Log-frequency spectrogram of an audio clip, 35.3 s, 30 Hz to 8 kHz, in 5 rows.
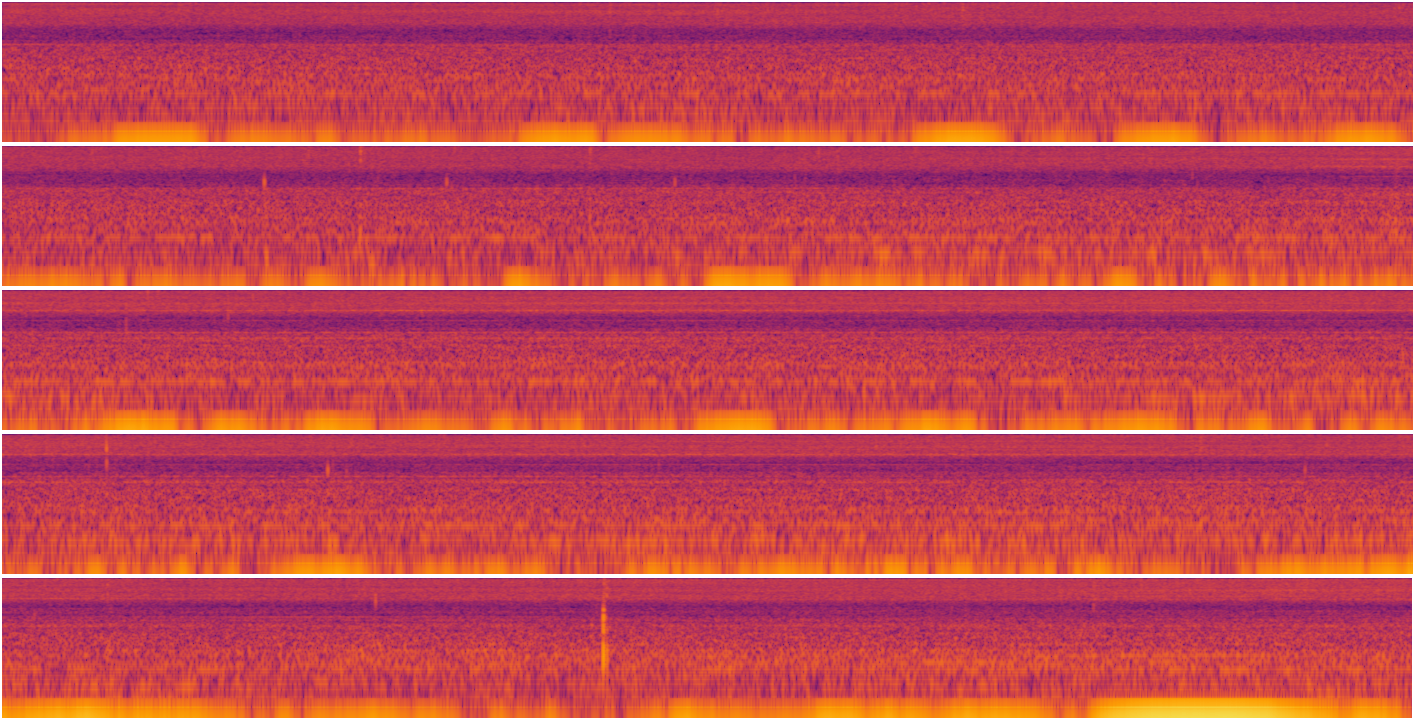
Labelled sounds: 24.5	25.5	vessel noise, 0.12 to 8.0 kHz

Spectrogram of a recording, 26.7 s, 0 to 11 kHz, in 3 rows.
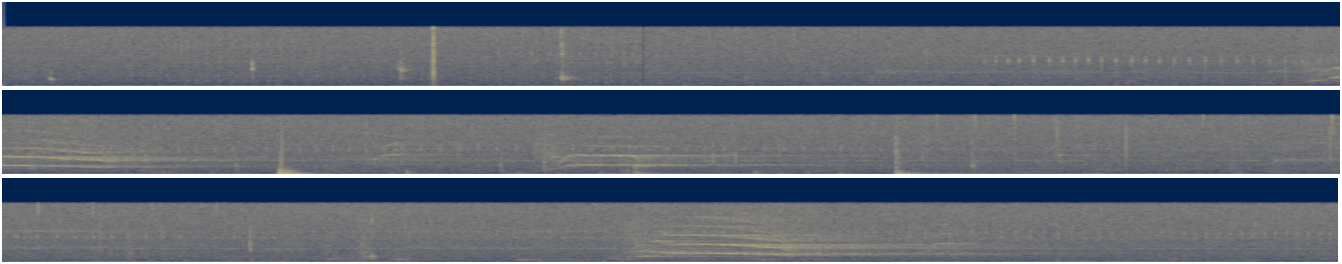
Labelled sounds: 8.6	9.8	killer whale, southern Alaska resident, 0.46 to 8.0 kHz
11.2	11.8	killer whale, southern Alaska resident, 0.88 to 4.4 kHz
12.4	13.3	killer whale, southern Alaska resident, 0.37 to 5.7 kHz
15.9	16.4	killer whale, southern Alaska resident, 1.1 to 4.1 kHz
17.2	17.9	killer whale, southern Alaska resident, 0.28 to 2.3 kHz
19.8	20.7	killer whale, southern Alaska resident, 0 to 1.0 kHz
21.2	23.2	killer whale, southern Alaska resident, 0 to 8.0 kHz

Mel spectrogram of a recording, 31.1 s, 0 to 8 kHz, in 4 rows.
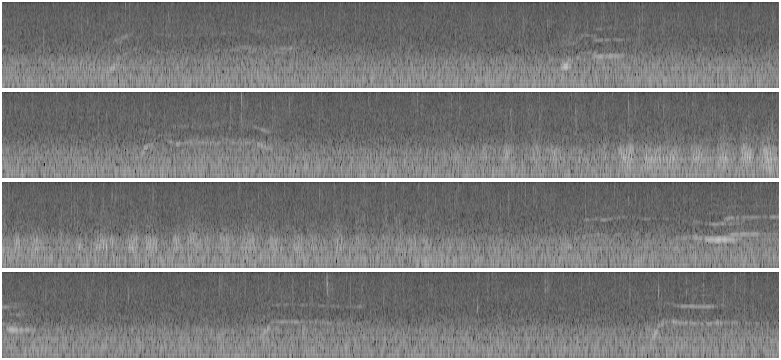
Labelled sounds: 1.5	2.9	humpback whale, 1.2 to 2.9 kHz
5.9	6.3	humpback whale, 1.0 to 3.3 kHz
9.4	10.0	humpback whale, 1.1 to 2.8 kHz
21.3	21.9	humpback whale, 0.97 to 2.5 kHz
22.3	23.6	humpback whale, 0.81 to 2.5 kHz
26.0	26.8	humpback whale, 1.2 to 2.7 kHz
29.9	30.6	humpback whale, 1.1 to 3.8 kHz

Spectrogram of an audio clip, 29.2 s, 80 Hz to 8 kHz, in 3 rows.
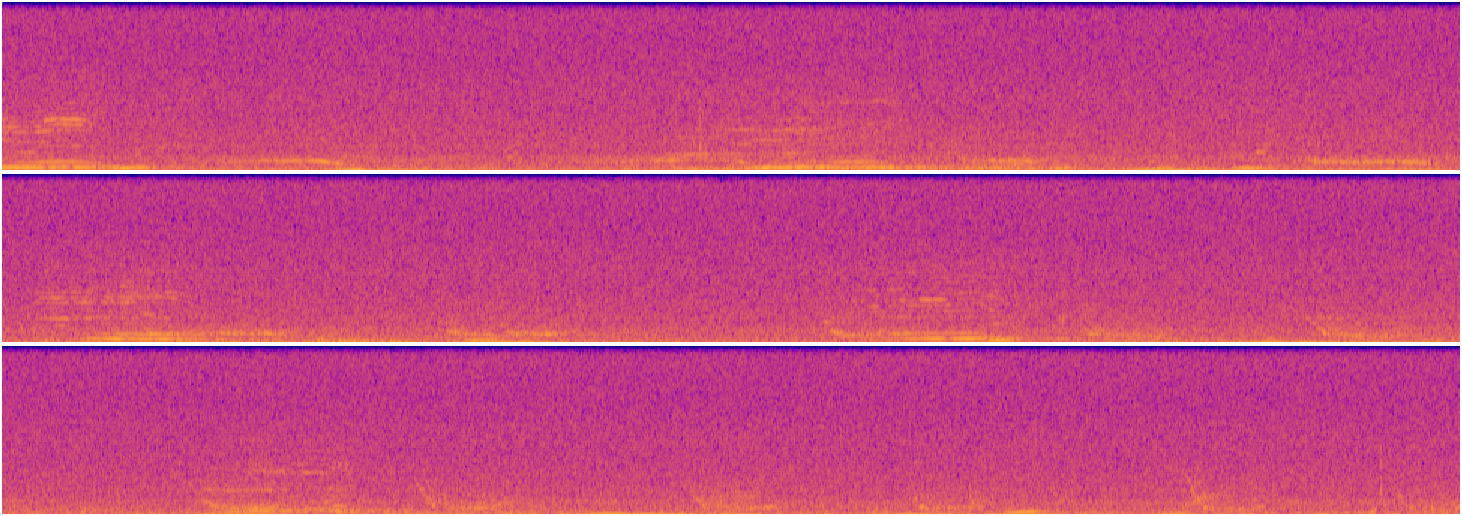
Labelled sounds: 0.2	0.6	humpback whale, 1.9 to 2.6 kHz
4.8	5.7	humpback whale, 1.9 to 3.4 kHz
9.9	10.4	humpback whale, 1.2 to 2.6 kHz
11.4	11.7	humpback whale, 2.0 to 2.4 kHz
15.7	16.3	humpback whale, 1.8 to 2.5 kHz
20.8	21.4	humpback whale, 1.2 to 2.2 kHz

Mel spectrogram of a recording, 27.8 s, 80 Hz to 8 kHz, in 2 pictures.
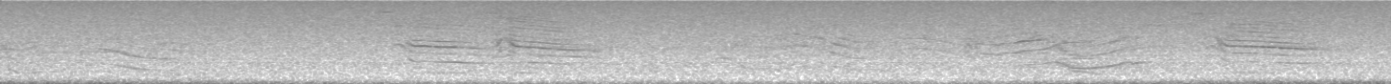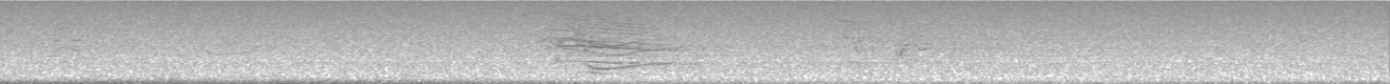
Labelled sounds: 1.0	1.6	killer whale, Bigg's (transient), 0.90 to 1.5 kHz
4.1	4.7	killer whale, Bigg's (transient), 0.80 to 2.0 kHz
5.1	5.9	killer whale, Bigg's (transient), 1.3 to 4.2 kHz
9.2	9.5	killer whale, Bigg's (transient), 2.0 to 2.3 kHz
9.8	11.2	killer whale, Bigg's (transient), 1.1 to 2.2 kHz
12.2	13.2	killer whale, Bigg's (transient), 1.2 to 3.7 kHz
19.3	20.7	killer whale, Bigg's (transient), 1.1 to 3.9 kHz

